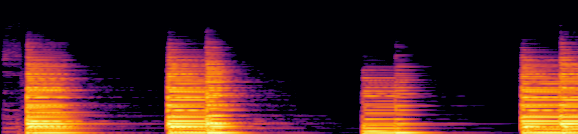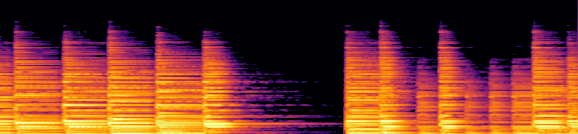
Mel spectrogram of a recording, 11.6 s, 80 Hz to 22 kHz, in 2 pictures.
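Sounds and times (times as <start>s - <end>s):
dry pop piano: 0.0s - 2.8s, 3.6s - 4.6s, 5.2s - 11.5s.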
